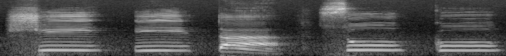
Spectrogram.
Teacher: a segunda vogal é tônica, é o U ou o I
